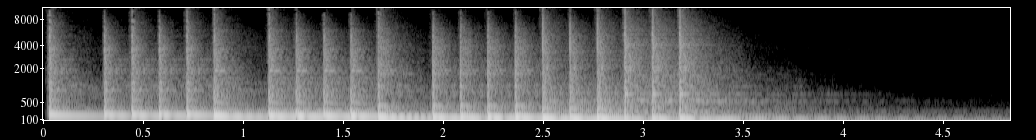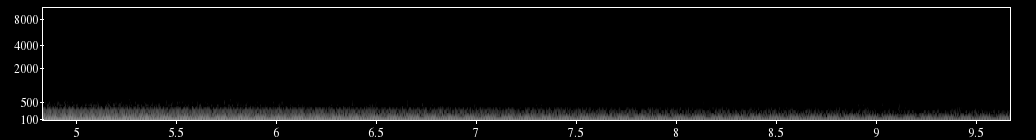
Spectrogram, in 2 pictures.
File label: individual drums toms, midi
